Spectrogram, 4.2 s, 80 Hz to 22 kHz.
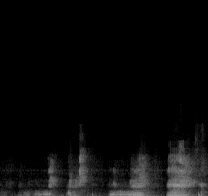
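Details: Chihuahua growling at a boy holding a toy, webcam recording made on August 13, 2011 in the afternoon; rough, low rumbling growls in several sustained bursts of about a second each, rising and falling in loudness.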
